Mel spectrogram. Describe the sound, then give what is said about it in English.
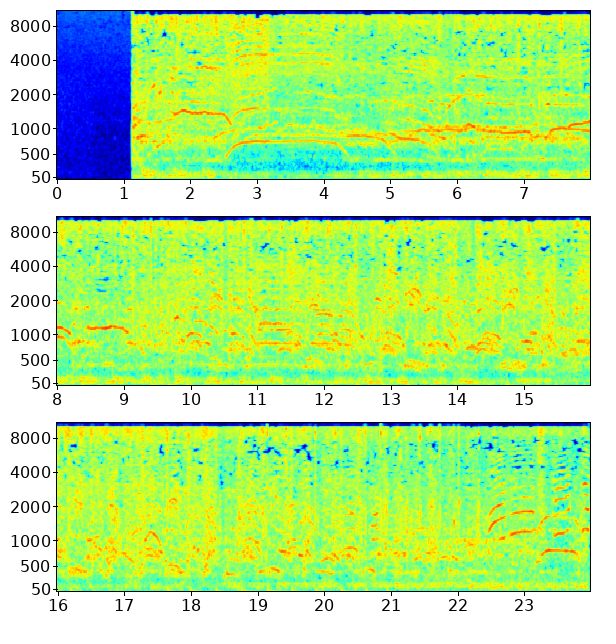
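Crowd cheering and shouting as dozens of masked, shield-carrying student protesters leave school in Cali to confront police. After a moment of silence, many voices roar continuously and loudly with overlapping cries. “In one video on Twitter, dozens of masked, shield-carrying student protesters were cheered on as they left school to confront police.”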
